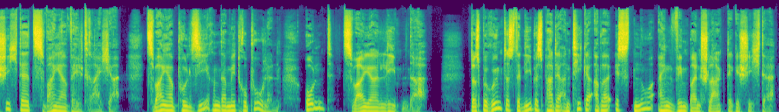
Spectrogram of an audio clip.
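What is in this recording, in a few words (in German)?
Hörprobe Audioguide Museum; Museum Speyer; Caesar und Kleopatra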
